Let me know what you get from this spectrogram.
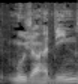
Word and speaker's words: Mujahideen: I mean, there you were with the Mujahideen, is that the pronunciation? – Yeah.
